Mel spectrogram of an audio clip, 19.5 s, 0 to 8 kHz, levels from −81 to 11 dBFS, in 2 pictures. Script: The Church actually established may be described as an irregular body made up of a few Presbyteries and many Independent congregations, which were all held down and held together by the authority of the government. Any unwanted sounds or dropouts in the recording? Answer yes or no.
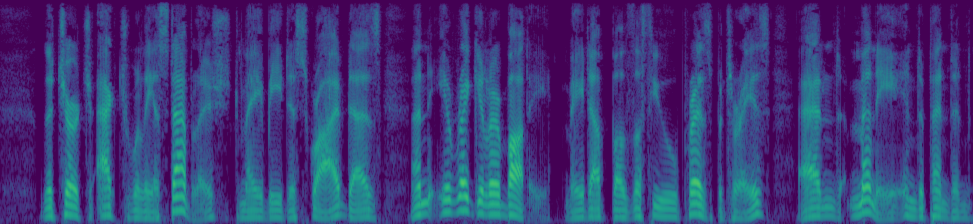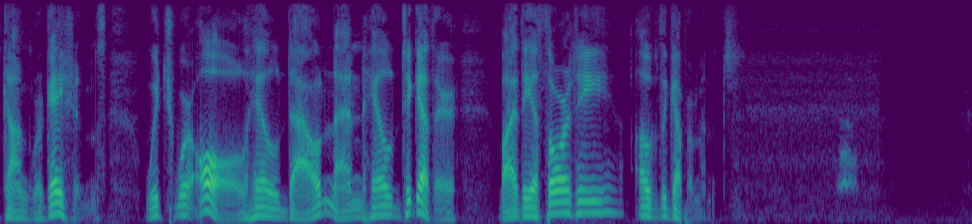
yes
